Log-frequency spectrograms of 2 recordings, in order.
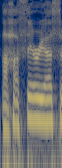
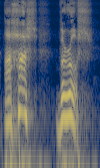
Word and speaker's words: Ahasuerus: That's not how I would normally pronounce that, right? I think most of us would read it as like Ahasuerus or something like that. But actually, like the Hebrew, how you're, my best attempt at it is Ahasuerus.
